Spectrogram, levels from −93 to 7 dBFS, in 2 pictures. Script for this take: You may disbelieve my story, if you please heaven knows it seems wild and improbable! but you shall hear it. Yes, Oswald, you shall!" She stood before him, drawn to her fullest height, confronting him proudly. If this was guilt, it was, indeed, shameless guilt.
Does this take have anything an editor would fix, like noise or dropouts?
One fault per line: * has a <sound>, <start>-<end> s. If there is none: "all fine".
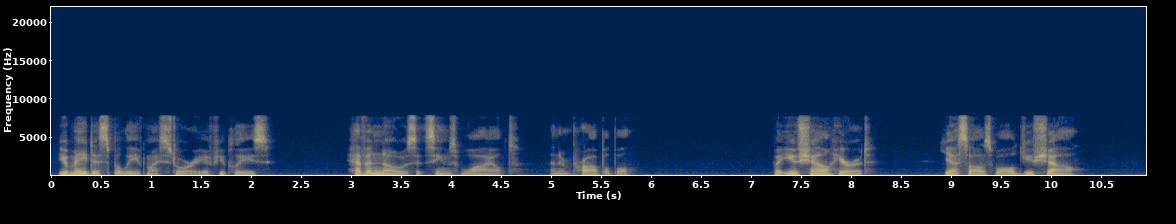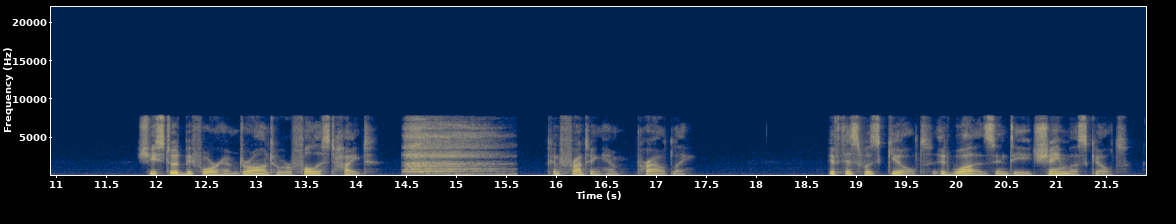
* has a sigh, 14.4-15.6 s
